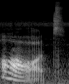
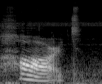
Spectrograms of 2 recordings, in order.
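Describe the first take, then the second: First: The r after the vowel is silent. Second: The r after the vowel is lightly sounded. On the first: "або британською heart" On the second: "теж читається як R"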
